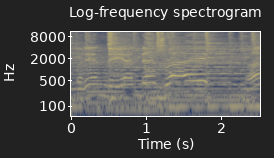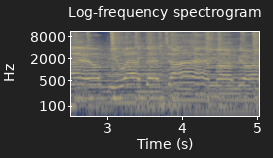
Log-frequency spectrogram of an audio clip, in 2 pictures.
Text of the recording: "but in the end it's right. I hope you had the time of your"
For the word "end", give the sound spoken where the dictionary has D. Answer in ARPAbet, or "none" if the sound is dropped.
D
